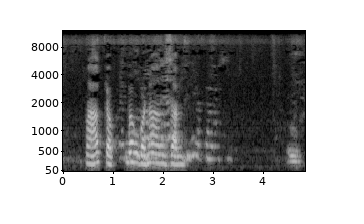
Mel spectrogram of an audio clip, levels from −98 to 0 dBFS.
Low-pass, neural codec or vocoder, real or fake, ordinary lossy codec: 10.8 kHz; vocoder, 24 kHz, 100 mel bands, Vocos; fake; AAC, 48 kbps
